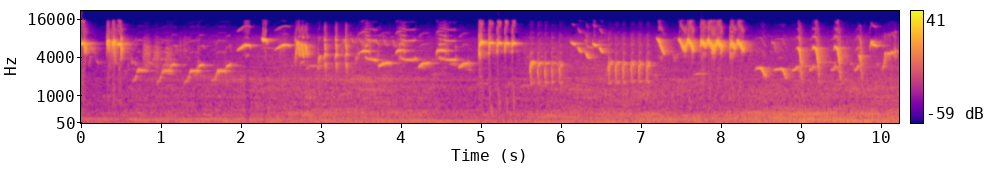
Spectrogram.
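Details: Tledekan gunung (mountain flowerpecker) song used as a lure, loud and continuous: dense high-pitched twittering, repeated short down-slurred notes, sharp ticks and brief buzzy rattles, very energetic, in a clean recording with little background.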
